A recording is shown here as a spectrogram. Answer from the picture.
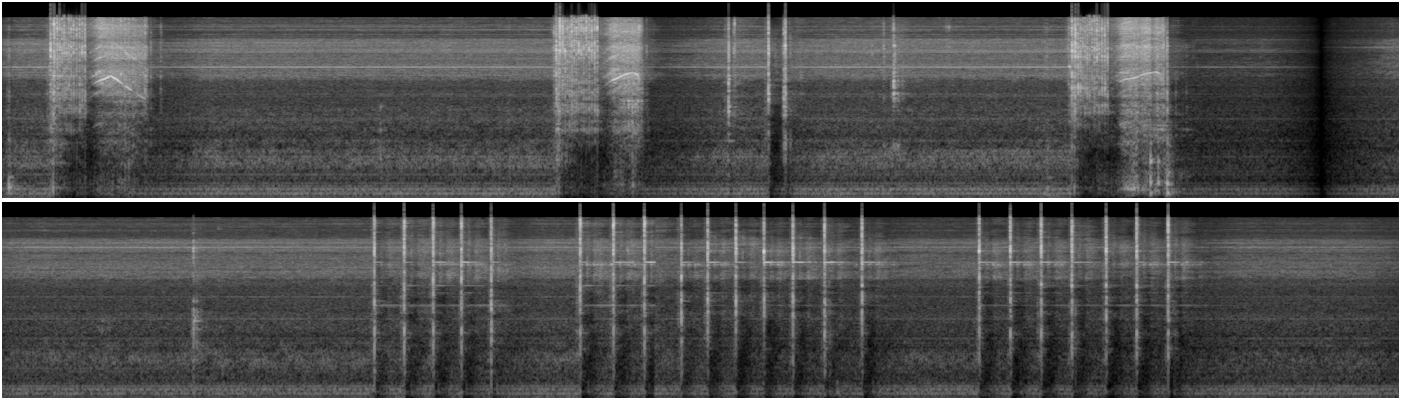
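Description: Cordless impact wrench running in three short bursts, loosening the engine-to-deck bolts of a mower, over a steady low hum. Then, after a break, runs of sharp, quick hammer taps on a punch, driving the old blade adapter off the Briggs & Stratton engine's crankshaft.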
